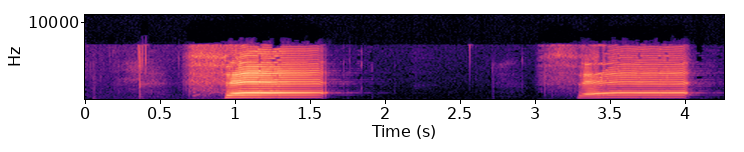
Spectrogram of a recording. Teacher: Le fa se prononce en appuyant l'extrémité des incisives supérieures sur l'intérieur de la lèvre inférieure.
